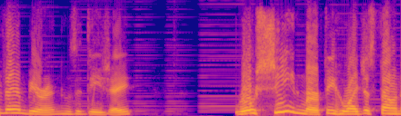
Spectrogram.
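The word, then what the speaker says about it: Róisín: 3 artists: Armin van Buuren, who's a DJ, Roisin Murphy, who I just found out that's how you pronounce her name, and finally David Guetta.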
